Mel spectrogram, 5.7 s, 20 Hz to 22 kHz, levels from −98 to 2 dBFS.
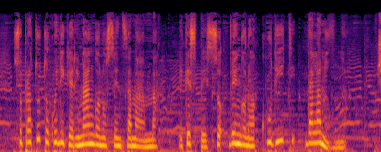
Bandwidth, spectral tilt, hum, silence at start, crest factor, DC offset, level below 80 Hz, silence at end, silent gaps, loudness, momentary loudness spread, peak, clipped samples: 15.5 kHz; -5.5 dB/octave; none; 0 s; 14 dB; under 0.1%; -38 dBFS; 0 s; none; -20 LUFS; 13 LU; -6 dBFS; under 0.1%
